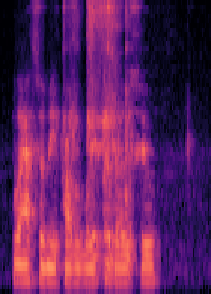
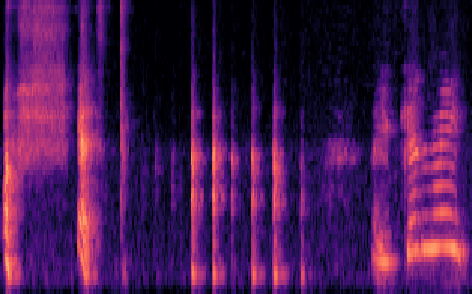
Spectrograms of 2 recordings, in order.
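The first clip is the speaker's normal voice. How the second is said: startled; slower than usual. Real, not acted. Startled by something on screen.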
